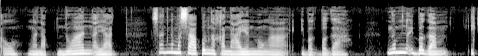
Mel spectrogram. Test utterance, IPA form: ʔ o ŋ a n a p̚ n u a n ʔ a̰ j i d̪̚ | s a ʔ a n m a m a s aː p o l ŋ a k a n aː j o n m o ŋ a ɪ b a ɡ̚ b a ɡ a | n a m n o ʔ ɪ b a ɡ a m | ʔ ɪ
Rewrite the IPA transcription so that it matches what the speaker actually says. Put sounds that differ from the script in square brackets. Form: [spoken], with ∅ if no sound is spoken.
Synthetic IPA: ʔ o ŋ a n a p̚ n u a n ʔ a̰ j [a] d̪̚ | s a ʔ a n [ŋ] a m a s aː p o l ŋ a k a n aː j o n m o ŋ a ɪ b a ɡ̚ b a ɡ a | [ŋ] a m n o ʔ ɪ b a ɡ a m | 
